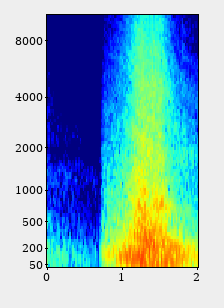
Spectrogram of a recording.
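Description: Whoosh sound effect of an animated logo reveal. It comes in sharply after a brief silence about three-quarters of a second in, then fades away over the next second.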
